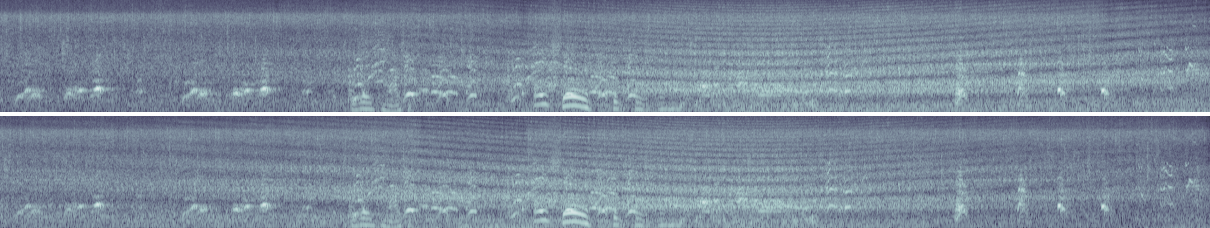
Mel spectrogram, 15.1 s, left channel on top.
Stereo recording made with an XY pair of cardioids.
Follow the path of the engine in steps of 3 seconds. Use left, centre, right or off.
right, right, right, left, left.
